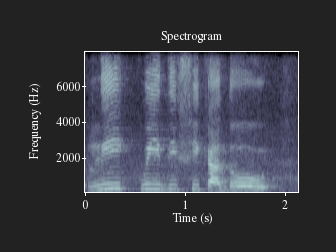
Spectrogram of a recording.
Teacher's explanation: uma sequência de oclusiva velar, mais um glide, seguido da vogal, que é o núcleo da sílaba. Qui, né?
